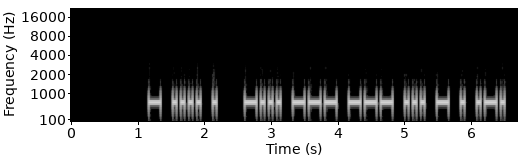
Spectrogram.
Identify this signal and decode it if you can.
Morse code, heard as a keyed tone, about 21 wpm, 700 Hz. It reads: THE BOOSTER
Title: All-Age Appropriate Jokes - 20wpm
